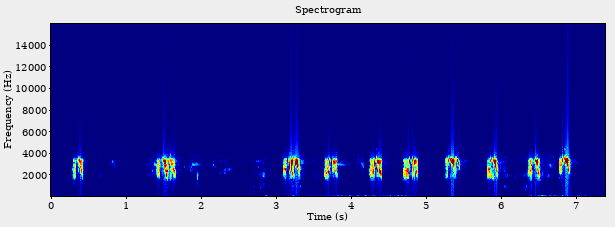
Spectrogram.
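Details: Young house sparrows, fluffy juveniles at seed, chirp in a steady run of clear, slightly buzzy notes roughly every half second after two opening calls, with only faint background rustle.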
